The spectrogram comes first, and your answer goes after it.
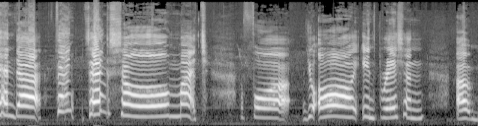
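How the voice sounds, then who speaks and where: A woman with a Thai accent speaks at a very slow pace in an extremely high pitch, with long, frequent pauses. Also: lively intonation. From Thailand. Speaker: garden owner. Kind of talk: interview. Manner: halting.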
